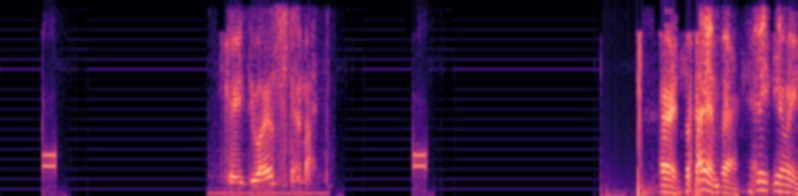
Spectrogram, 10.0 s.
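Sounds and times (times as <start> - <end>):
telephone call tone: 0.6 - 0.8, 5.2 - 5.4
speech: 2.8 - 4.2, 8.2 - 9.9.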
